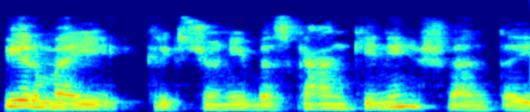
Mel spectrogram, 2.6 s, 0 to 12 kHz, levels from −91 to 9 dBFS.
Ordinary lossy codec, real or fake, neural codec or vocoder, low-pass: MP3, 64 kbps; real; none; 7.2 kHz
